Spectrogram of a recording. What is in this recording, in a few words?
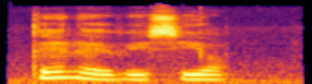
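Finnish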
